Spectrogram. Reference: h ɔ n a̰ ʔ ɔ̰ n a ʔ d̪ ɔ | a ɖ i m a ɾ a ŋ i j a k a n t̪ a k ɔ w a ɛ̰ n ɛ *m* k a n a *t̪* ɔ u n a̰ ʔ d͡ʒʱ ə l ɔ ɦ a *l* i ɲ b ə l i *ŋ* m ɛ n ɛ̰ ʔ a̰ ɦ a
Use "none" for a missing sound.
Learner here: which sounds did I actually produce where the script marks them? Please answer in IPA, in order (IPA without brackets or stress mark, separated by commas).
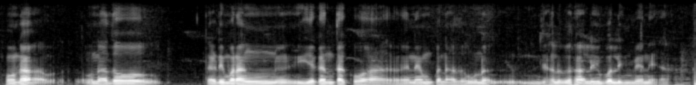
m, d̪, l, ɲ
